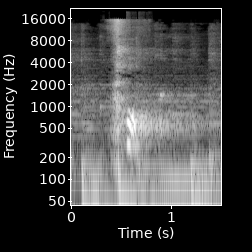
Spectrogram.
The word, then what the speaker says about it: talk: But the letter L is not pronounced in some cases, such as talk, palm.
